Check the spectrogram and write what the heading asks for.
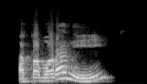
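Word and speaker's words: At-Tabarani (الطبراني): Dia katakan warawa At-Tabarani, Tabarani itu yang tepat, ba-nya di fathah ya. Ini bacanya At-Tabarani, bukan At-Tabarani ya. Karena At-Tabarani ini merupakan nisbah kepada daerah namanya Tabariyah.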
